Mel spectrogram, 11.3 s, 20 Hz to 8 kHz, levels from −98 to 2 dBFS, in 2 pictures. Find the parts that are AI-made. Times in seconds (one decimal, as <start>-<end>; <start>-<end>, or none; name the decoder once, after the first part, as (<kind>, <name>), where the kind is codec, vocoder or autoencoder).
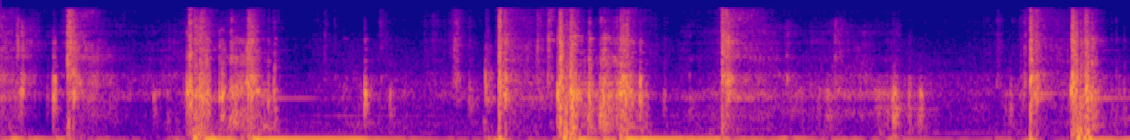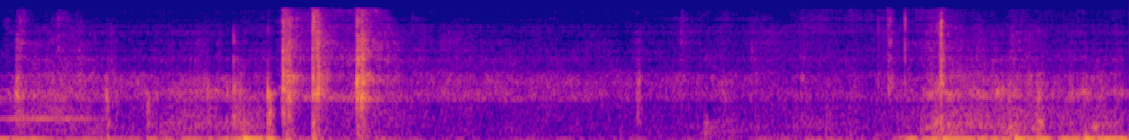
0.0-1.3 (codec, HILCodec); 3.4-4.5; 5.7-11.3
